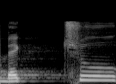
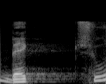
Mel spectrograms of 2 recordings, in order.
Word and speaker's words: 맥추: 번 감사를 드립니다 제가 맥추 감사절을 저 특별히 강조하는 것은 전에도 말씀드린 것처럼 발음이 별로 좋지도 않지만 자꾸 맥주 라고 발음한 것 같아서 성도님들이 도 시험의 드실 까봐 추라고 반음 하는 거니까요 오해하지 마시구요 이 감사절을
